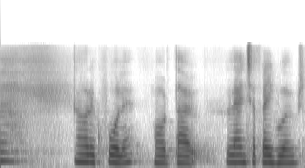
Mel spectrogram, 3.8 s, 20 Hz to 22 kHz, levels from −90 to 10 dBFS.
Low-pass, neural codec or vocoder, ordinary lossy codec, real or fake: 7.2 kHz; codec, 16 kHz, about 1 kbps, DyCAST, with the encoder's durations; none; fake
